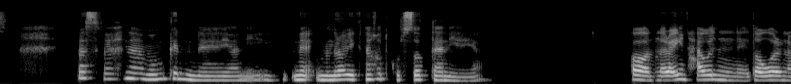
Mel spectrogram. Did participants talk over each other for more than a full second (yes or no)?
no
